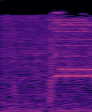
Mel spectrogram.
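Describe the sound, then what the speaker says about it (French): A mobile phone rings indoors in a TV drama scene, giving a short electronic ringtone tone that rises clearly over a low room background. "c'est mon téléphone qui sonne."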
